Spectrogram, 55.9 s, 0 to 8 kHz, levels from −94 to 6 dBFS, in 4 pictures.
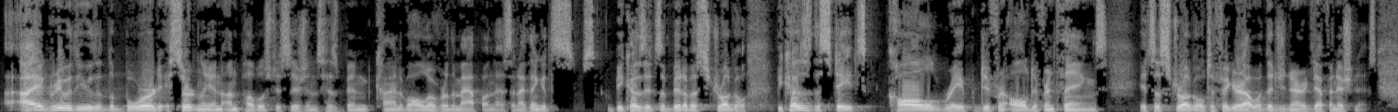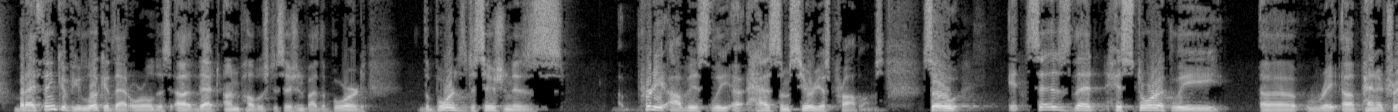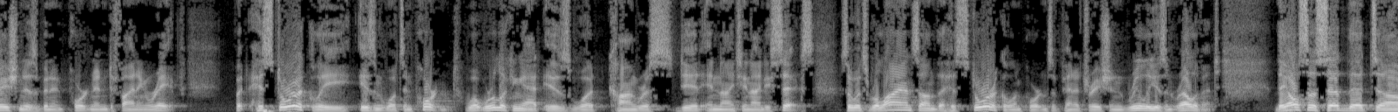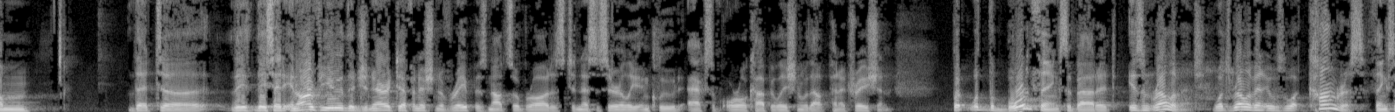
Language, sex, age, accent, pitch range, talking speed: English, male, 50-69, American, 105-130 Hz, 185 wpm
